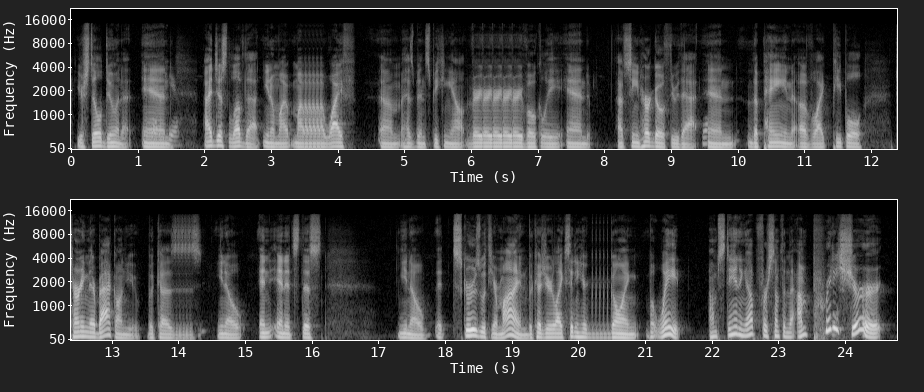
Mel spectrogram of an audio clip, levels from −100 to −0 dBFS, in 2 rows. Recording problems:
audio stuttering; 4 times, first at 3.5 s

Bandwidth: 14.5 kHz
